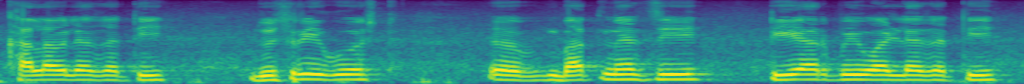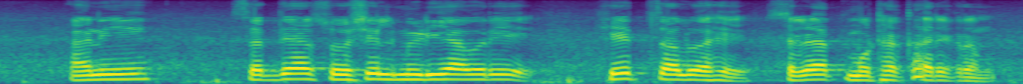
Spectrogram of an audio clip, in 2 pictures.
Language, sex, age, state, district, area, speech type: Marathi, male, 45-60, Maharashtra, Nanded, rural, spontaneous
